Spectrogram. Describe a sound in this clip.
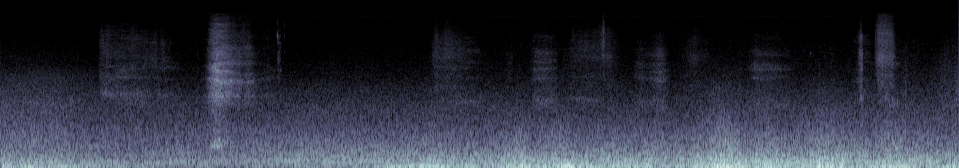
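A woman sobs and cries close by.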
